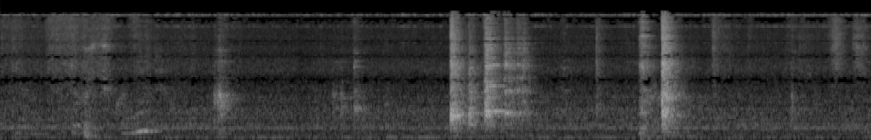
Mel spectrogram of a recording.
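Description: Dishes and utensils being handled on a kitchen counter: a quick cluster of clinks about halfway through, then two sharp knocks a moment later.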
